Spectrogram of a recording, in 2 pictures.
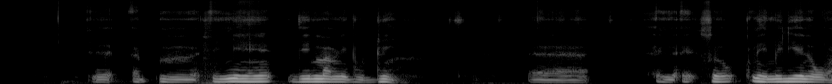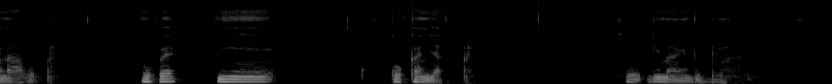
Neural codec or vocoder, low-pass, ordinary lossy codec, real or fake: autoencoder, 48 kHz, 128 numbers a frame, DAC-VAE, trained on Japanese speech; none; none; fake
